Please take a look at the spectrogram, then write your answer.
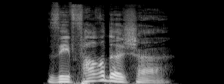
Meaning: inflection of sephardisch: 1. strong/mixed nominative masculine singular 2. strong genitive/dative feminine singular 3. strong genitive plural
- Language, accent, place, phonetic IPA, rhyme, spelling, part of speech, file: German, Germany, Berlin, [zeˈfaʁdɪʃɐ], -aʁdɪʃɐ, sephardischer, adjective, De-sephardischer.ogg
